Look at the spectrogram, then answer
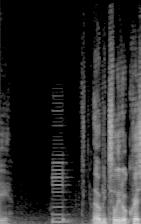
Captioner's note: buzzer beeps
